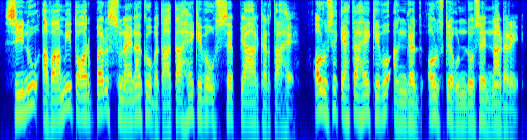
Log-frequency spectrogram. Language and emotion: Urdu, neutral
